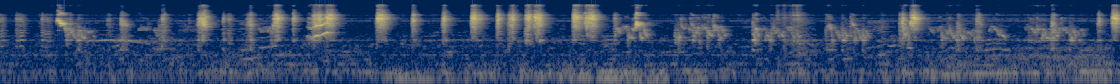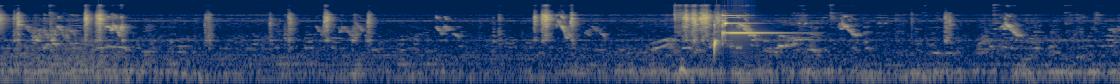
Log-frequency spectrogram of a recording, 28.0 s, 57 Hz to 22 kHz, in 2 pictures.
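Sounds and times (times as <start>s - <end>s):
cockatiel chirping: 22.9s - 24.3s.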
